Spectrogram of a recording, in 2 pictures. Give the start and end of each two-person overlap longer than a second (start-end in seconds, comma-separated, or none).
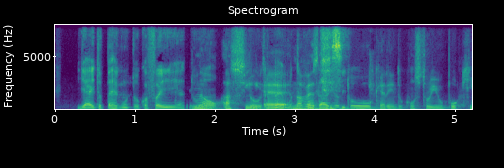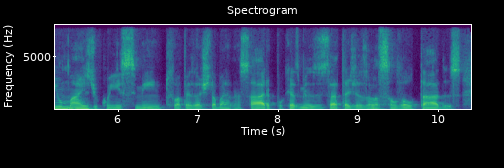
2.4-3.7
